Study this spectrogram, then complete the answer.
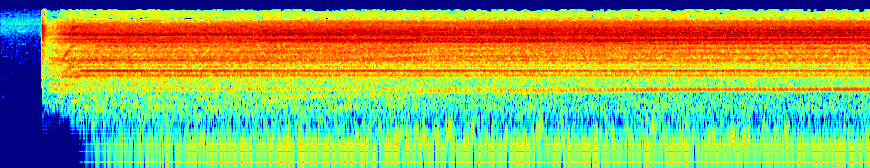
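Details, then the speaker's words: Boyar Schultz Challenger surface grinder, motor refitted and spun up: steady hum with a thin whine creeping in partway; motor sounds fine, spindle bearings suspected, not confirmed. "motor sounds good spindle bearings got happy unhappy Louis bro you noticed"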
